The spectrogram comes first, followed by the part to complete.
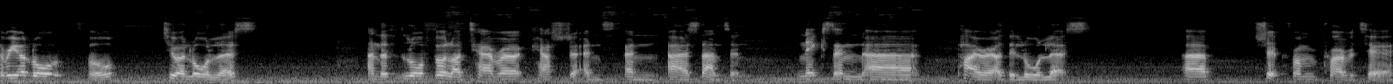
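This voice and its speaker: A man with a British accent and medium pitch speaks very slowly in a bright, sharp, monotone voice at a very even volume, with long, frequent pauses. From Britain. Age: 20s. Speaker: video game player. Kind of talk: casual chat.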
